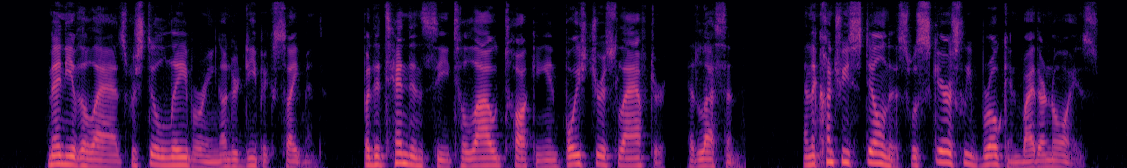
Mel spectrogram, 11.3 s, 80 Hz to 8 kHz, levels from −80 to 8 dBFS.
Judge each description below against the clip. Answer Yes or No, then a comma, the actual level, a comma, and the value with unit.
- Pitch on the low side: Yes, low, 130 Hz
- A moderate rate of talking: Yes, average, 165 wpm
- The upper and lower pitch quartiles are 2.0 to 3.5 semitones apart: No, average, 4.8 semitones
